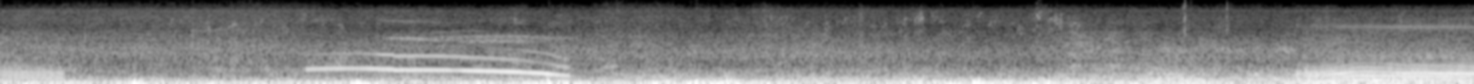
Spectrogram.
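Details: Male stray cats squaring off on a cat island in Japan; a drawn-out tonal yowl bends downward around three to six seconds, a second rising-falling harmonic wail starts near the end, over steady low outdoor rumble.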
